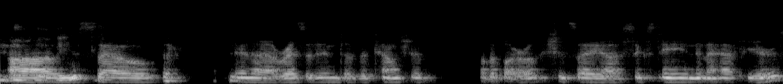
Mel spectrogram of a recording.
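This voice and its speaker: A soft-spoken man with an American accent talks at a fairly slow pace. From New York. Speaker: scientist and board applicant. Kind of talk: interview. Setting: council meeting room.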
